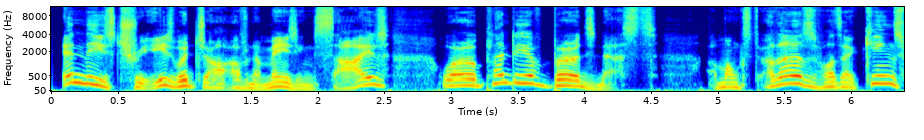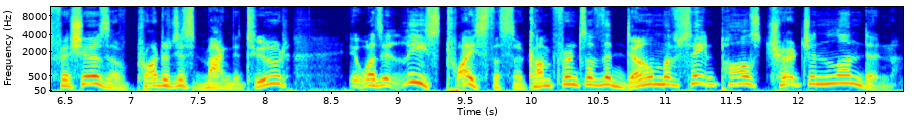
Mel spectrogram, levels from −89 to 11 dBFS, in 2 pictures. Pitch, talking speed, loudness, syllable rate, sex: 170 Hz, 185 wpm, -18 LUFS, 5.2 syllables/s, male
